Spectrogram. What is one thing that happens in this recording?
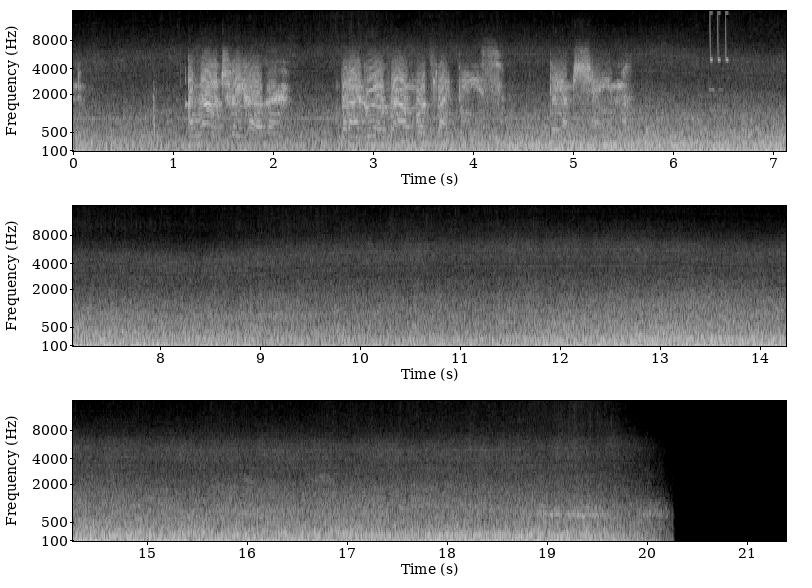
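A jet engine roars steadily.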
